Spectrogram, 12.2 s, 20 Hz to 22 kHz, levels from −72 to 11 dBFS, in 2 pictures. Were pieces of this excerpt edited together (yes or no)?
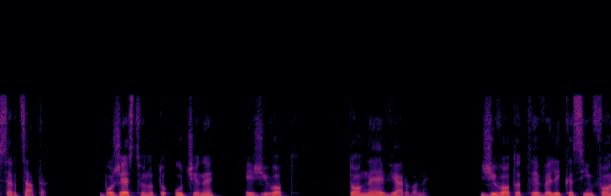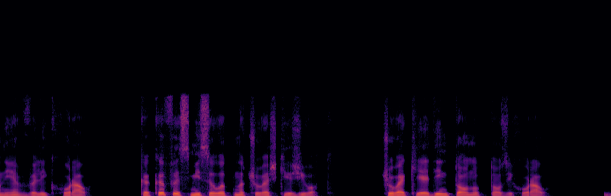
no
